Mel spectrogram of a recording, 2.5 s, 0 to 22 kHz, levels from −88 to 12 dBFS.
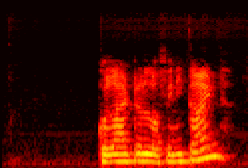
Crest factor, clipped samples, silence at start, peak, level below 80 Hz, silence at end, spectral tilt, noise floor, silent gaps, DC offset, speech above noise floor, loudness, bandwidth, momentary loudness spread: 16 dB; under 0.1%; 1 s; -10 dBFS; -60 dBFS; 0.25 s; -8 dB/octave; -65 dBFS; none; under 0.1%; 43 dB; -23 LUFS; 11 kHz; 3 LU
